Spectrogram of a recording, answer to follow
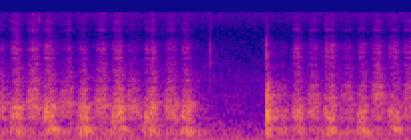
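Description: A coin scraping the scratch-off coating of a paper lottery scratch card in quick back-and-forth strokes. There are two runs of scratching broken by a short pause about a second in, and the second run starts with a sharp tick.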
